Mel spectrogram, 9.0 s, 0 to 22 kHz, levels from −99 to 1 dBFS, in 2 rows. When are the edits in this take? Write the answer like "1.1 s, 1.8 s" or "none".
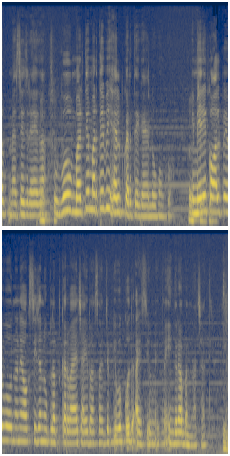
1.0 s, 7.7 s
